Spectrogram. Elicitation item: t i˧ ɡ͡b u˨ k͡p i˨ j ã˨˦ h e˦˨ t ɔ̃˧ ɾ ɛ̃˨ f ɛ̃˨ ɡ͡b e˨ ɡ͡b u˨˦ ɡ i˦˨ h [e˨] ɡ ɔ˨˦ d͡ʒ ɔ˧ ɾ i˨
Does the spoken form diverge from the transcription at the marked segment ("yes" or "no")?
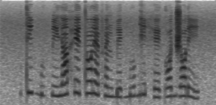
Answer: no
